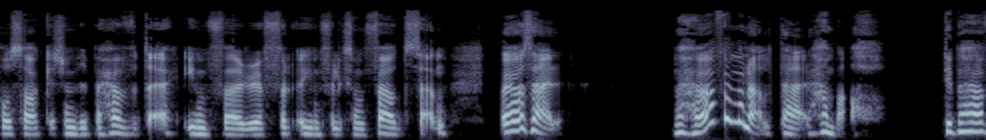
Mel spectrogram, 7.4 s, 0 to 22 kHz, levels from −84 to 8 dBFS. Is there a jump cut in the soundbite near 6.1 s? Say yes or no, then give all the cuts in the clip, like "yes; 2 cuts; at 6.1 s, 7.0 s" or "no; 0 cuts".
no; 1 cut; at 3.6 s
